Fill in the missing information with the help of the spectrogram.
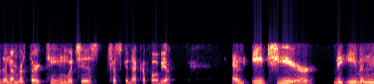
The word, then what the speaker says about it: Triskaidekaphobia: So Triskaidekaphobia. – I'm scared of that name. – Yeah, Triskaidekaphobia.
